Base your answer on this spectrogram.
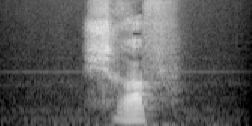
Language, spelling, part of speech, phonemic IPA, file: German, schroff, adjective, /ʃʁɔf/, De-schroff.ogg
- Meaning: 1. steep 2. gruff, bluff, harsh, rugged, brusque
